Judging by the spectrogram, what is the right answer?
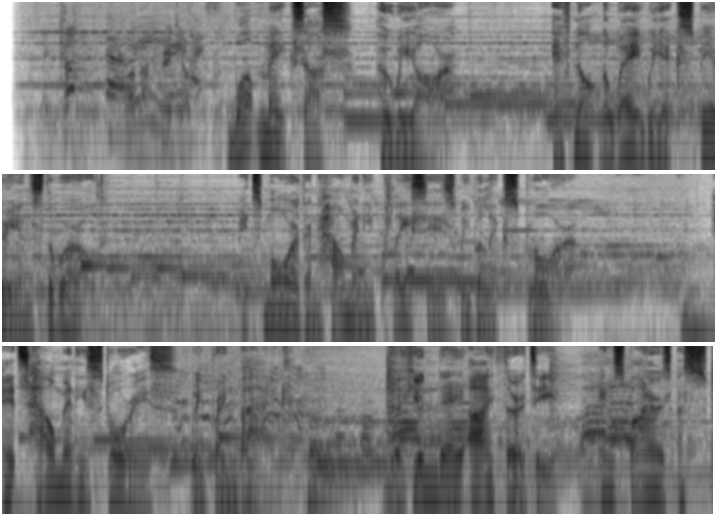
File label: english international commercial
